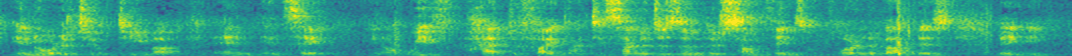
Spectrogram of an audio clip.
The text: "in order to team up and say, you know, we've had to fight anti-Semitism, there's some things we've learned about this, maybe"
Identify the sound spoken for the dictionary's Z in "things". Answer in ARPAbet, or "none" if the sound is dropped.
Z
